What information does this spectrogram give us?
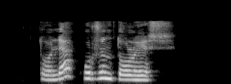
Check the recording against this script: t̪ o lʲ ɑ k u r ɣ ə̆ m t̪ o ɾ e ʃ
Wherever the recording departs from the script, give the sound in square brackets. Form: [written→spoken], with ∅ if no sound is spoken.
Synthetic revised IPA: t̪ o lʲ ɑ k u r [ɣ→ʒ] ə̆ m t̪ o [ɾ→l] e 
